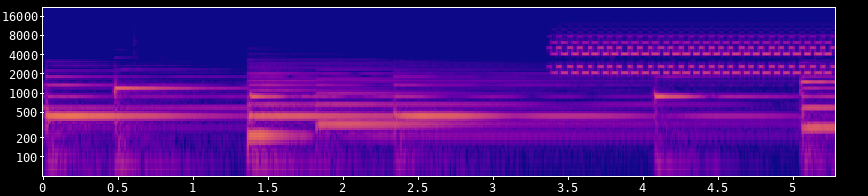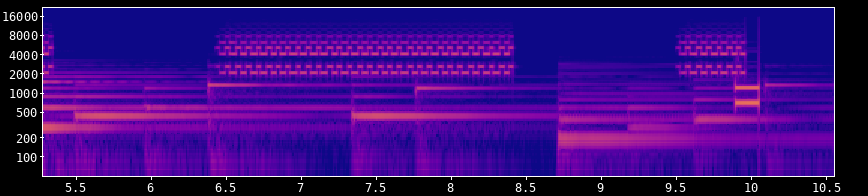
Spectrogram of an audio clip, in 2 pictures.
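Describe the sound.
A mobile phone ringtone sounds for an incoming call. It plays a melodic tune of steady tones, broken up by three bright, high bursts, and rings on its own with no talk.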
